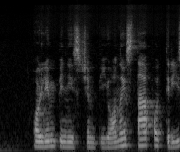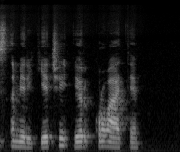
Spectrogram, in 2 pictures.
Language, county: Lithuanian, Šiauliai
